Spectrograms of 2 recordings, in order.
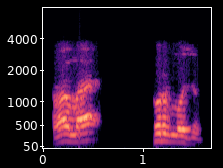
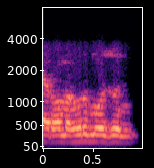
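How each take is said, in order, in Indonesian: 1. Frasa ini berakhir pada vokal tanpa n. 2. Frasa ini berakhir dengan bunyi n yang ditambahkan.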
